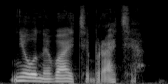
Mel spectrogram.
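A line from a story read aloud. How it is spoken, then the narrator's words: Quiet, abbot. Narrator (Russian): проговорил настоятель негромко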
